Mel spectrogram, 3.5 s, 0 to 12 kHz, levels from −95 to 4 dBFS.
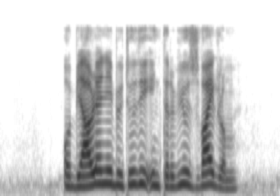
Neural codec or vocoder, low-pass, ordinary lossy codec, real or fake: codec, 16 kHz, 4 kbps, FunCodec, trained on Chinese and English, 50 frames a second; 7.2 kHz; none; fake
